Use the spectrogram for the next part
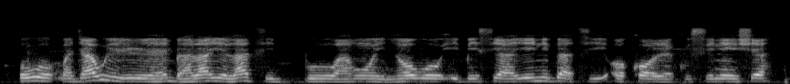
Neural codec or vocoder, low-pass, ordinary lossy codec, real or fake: codec, 16 kHz in and 24 kHz out, 1 kbps, XY-Tokenizer; 5.4 kHz; none; fake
